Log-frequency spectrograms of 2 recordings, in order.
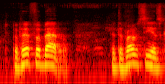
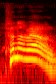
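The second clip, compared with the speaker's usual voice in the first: louder, higher shouted challenge; battle challenge; 8 semitones higher, 4 dB louder than usual. Acted. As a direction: call him out across the field. Macduff confronts Macbeth in battle.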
